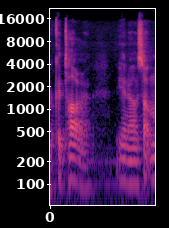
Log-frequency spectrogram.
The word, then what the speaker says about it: Qatar: able to say it a true correct way which is more like guitar or Katara you know something like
